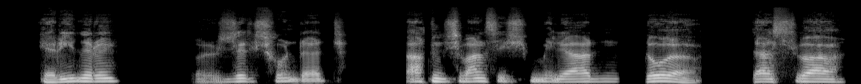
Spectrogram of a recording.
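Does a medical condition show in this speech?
Yes: Parkinson's disease; enormous forgetfulness; severe forgetfulness; forgets words mid-sentence.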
